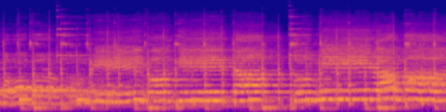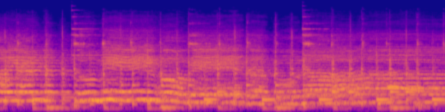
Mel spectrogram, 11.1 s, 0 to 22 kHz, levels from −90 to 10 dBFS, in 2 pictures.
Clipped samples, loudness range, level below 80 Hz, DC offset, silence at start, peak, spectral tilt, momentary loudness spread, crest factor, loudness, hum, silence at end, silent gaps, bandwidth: under 0.1%; 3 LU; -64 dBFS; under 0.1%; 0 s; -2 dBFS; -4.5 dB/octave; 6 LU; 14 dB; -17 LUFS; none; 0 s; none; 13.5 kHz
